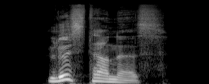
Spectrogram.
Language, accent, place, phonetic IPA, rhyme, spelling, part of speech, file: German, Germany, Berlin, [ˈlʏstɐnəs], -ʏstɐnəs, lüsternes, adjective, De-lüsternes.ogg
- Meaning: strong/mixed nominative/accusative neuter singular of lüstern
